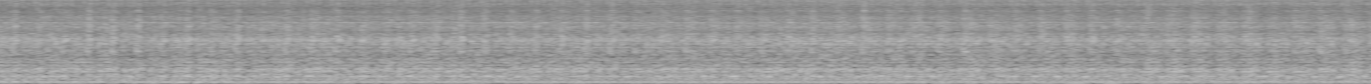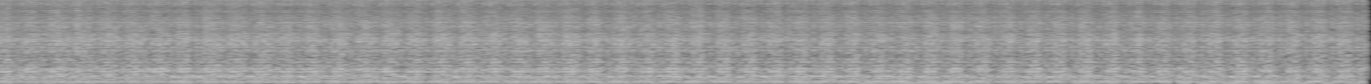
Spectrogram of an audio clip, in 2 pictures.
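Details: Geely Coolray at idle: a rapid extra ticking, about four per second, over the engine hum. Abnormal engine noise; the source is unknown.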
